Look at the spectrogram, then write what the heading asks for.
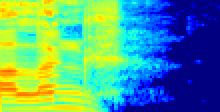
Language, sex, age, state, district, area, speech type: Kashmiri, male, 30-45, Jammu and Kashmir, Pulwama, urban, read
